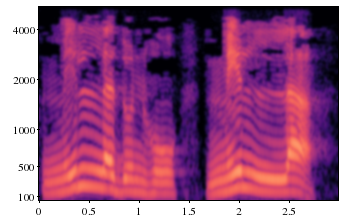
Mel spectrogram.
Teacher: فأكون قد حولت النون إلى لام ساكنة، النون الساكنة حولتها إلى لام ساكنة، وأدغمت اللام الساكنة في اللام المتحركة التي بعدها، فصار النطق بلام واحدة مشددة. · Term: الإدغام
